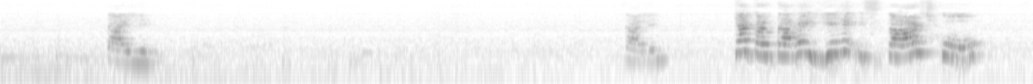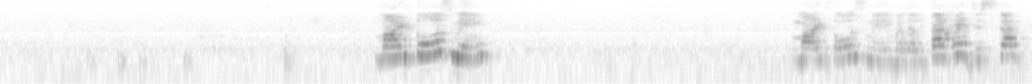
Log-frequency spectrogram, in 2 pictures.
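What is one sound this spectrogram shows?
A young woman speaks clearly in short bursts.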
